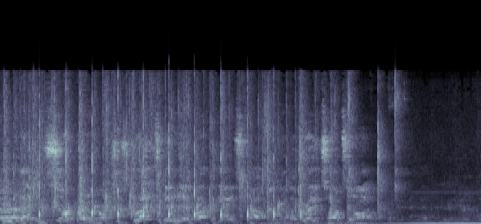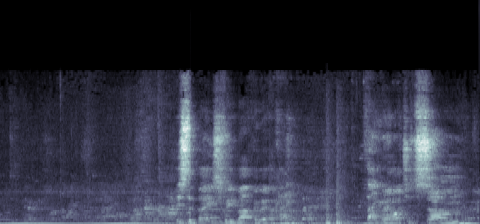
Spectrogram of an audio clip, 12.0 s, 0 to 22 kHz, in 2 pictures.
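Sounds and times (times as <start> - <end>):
double bass feedback hum: 2.4 - 12.0.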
